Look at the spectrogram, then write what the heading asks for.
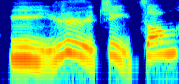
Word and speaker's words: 与日俱增: 아, 발음이 좀 어려워요. 그죠? 자, 천천히 다시 같이 읽어봅시다. 시작. 위르쥐정 한 번 더.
